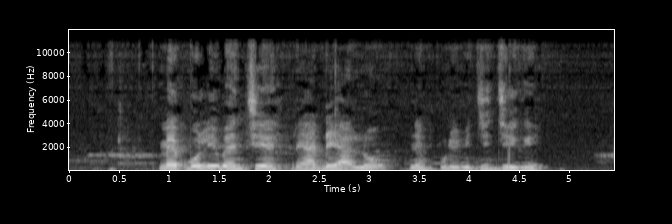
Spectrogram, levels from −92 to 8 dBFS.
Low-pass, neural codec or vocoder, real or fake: 10.8 kHz; vocoder, 44.1 kHz, 128 mel bands, Pupu-Vocoder; fake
